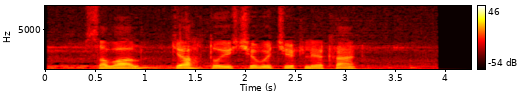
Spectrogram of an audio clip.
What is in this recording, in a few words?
Spoken Kashmiri, Question: Are you writing a letter?; Question formation; Questions ( Negative Answers ); An Introduction to Spoken Kashmiri; Selected Topics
